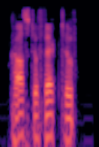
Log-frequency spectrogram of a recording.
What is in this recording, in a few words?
"cost-effective", English; adjectives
